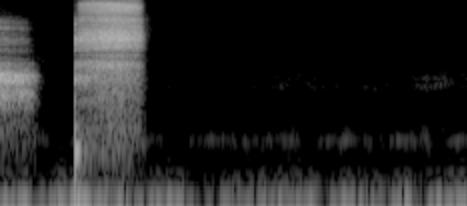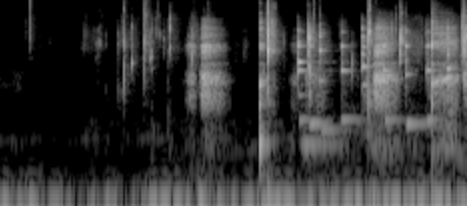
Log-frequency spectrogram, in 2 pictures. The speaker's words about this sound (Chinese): 老公来电话了，他肯定是看我们不在，问我们去哪了。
